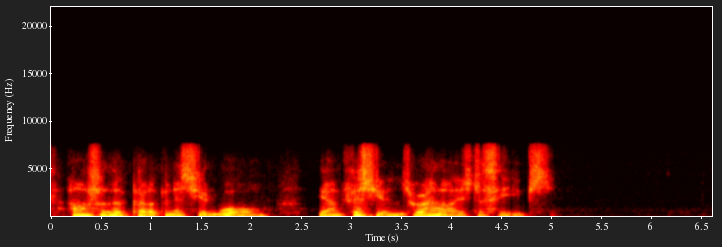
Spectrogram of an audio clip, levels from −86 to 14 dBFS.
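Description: Rough, raspy speech with nothing above 7.3 kHz runs throughout, the sound of the AMR wideband (HD Voice) codec at a low rate, probably 8.85 kbit/s.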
